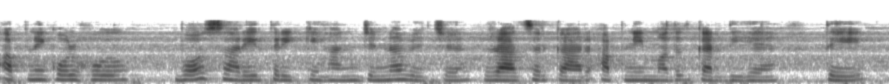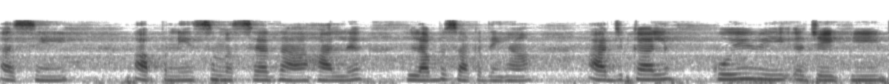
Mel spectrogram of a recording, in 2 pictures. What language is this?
Punjabi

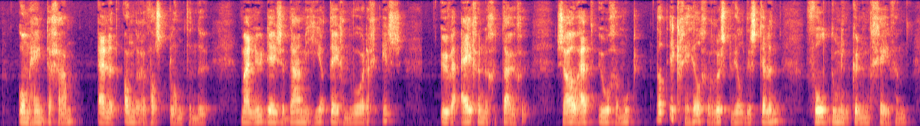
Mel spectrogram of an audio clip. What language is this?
Dutch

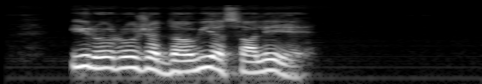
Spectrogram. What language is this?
Kurdish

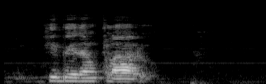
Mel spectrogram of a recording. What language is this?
Portuguese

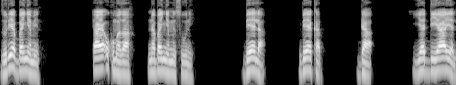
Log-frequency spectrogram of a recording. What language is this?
Hausa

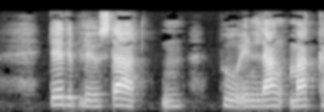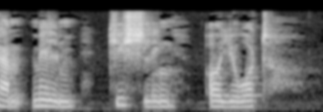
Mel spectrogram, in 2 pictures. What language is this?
Danish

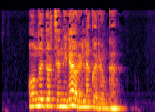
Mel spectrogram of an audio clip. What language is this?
Basque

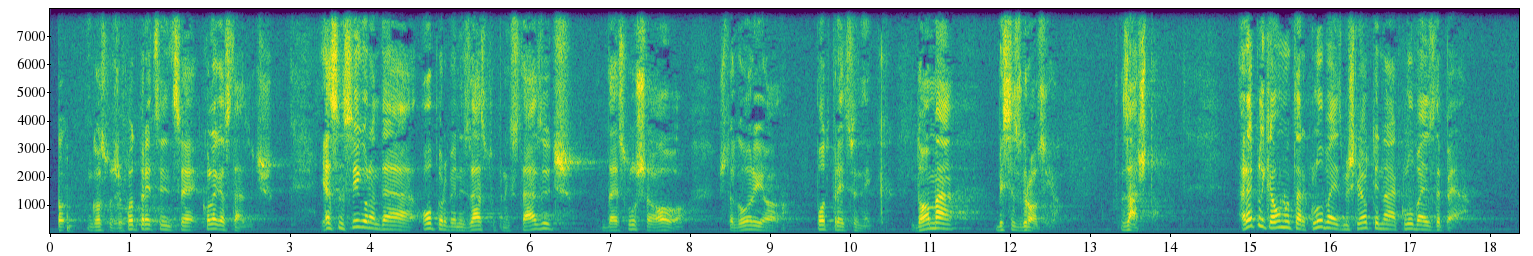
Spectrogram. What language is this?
Croatian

